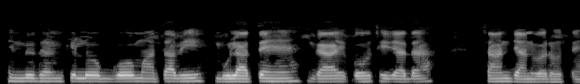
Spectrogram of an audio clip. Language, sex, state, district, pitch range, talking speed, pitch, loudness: Hindi, male, Uttar Pradesh, Jalaun, 135-145 Hz, 175 wpm, 140 Hz, -22 LUFS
